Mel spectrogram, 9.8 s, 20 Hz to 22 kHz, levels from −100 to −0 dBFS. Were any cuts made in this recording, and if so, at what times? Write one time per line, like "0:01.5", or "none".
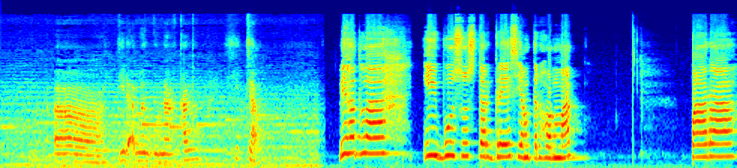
0:04.0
